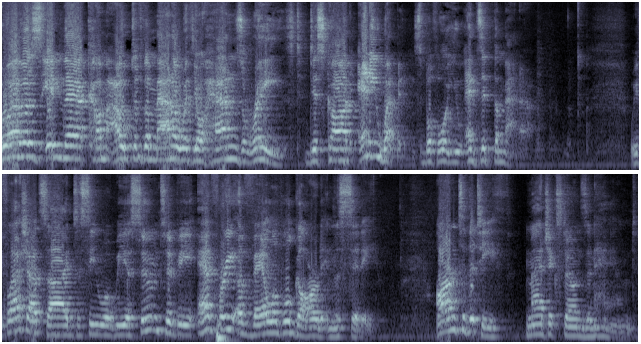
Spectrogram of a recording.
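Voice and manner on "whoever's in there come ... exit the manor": big, resounding, pitched-up booming call. Storyteller voicing a call to whoever is inside the manor, booming voice. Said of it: "In a booming voice".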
